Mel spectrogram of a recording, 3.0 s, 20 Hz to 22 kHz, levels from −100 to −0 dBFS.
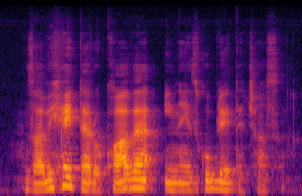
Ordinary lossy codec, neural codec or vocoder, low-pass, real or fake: none; vocoder, 48 kHz, 128 mel bands, Vocos; 19.8 kHz; fake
